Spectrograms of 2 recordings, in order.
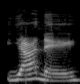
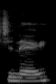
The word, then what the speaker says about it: Jahnea: Um, and so I recently found out that in Hebrew, Yane, which is the same as Janae, my middle name is spelled Jahnea.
